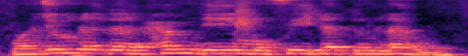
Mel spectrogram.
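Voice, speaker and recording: A man's voice: a little high, moderate pace, narrow, tinny audio. A male student reading lines of a classical text aloud in class. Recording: distant and echoey.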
